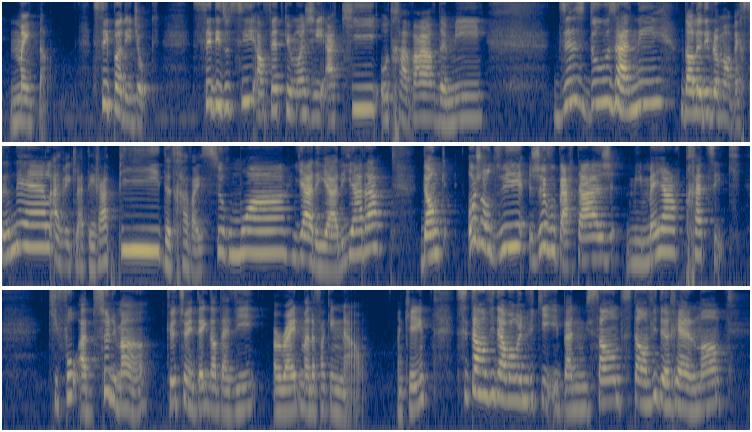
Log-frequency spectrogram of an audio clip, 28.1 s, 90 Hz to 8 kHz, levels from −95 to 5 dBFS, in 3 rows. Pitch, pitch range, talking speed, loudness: 235 Hz, 185-285 Hz, 155 wpm, -30 LUFS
